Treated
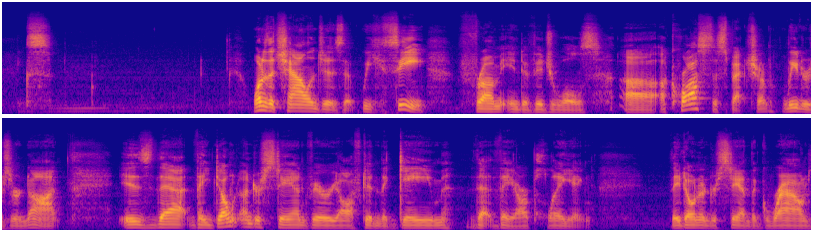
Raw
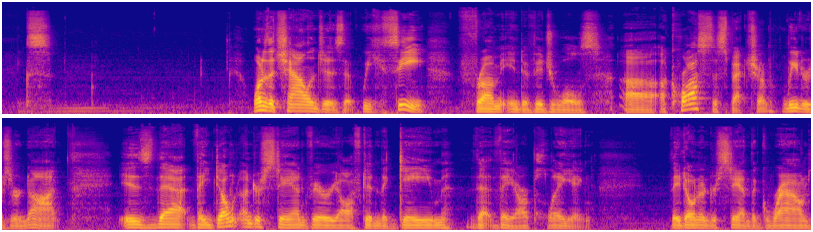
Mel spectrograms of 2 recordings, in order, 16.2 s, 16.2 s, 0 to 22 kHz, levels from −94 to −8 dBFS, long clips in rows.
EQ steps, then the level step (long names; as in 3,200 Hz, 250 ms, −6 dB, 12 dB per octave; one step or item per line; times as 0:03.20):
high-pass filter 1,200 Hz 6 dB per octave
high-frequency loss of the air 80 metres
+1.5 dB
